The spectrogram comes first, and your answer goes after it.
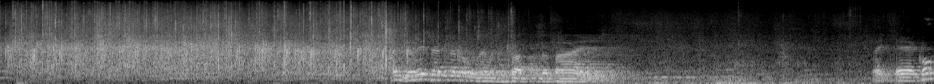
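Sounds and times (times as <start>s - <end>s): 
applause in a school gymnasium: 0.0s - 5.3s
speech: 3.9s - 6.3s, 8.7s - 9.3s.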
